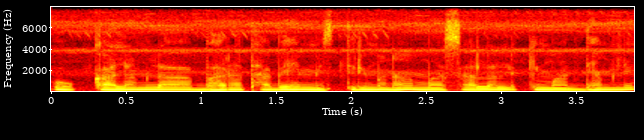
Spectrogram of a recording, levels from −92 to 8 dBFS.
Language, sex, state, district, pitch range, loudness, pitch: Chhattisgarhi, male, Chhattisgarh, Rajnandgaon, 150-160 Hz, -14 LUFS, 155 Hz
